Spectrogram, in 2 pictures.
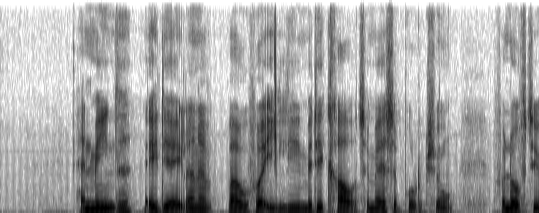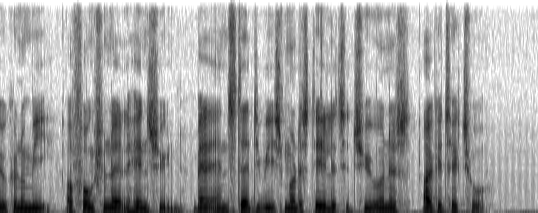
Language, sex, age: Danish, male, 18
